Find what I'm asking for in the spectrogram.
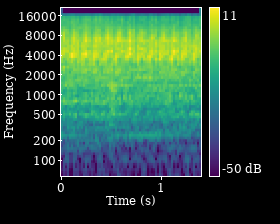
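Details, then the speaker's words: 2011 Hyundai Genesis Coupe at a salvage auction: fast, light top-end chatter over a hissy idle that doesn't settle once warm. Cause unknown; low oil is mentioned as a possibility. "a lot of times these cars sit for long periods of time, and when you first start them, they'll chatter like that for a minute, and then it goes away. It should have gone away by now. Yeah, I don't like the sound of that."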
